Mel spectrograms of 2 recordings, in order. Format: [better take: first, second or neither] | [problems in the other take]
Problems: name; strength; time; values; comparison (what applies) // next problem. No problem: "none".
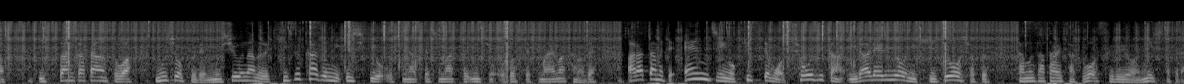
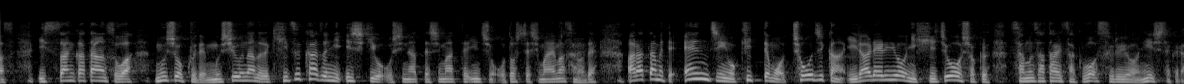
second | background sound (Coin (dropping) + Wood); 2 dB below the speech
